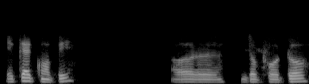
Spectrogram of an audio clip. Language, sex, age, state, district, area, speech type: Hindi, male, 45-60, Uttar Pradesh, Sonbhadra, rural, conversation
